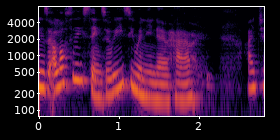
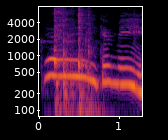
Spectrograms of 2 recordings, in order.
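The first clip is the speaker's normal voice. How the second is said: little cheer; 8 semitones higher, much slower than usual. Real, not acted. Cheering herself after a task.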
